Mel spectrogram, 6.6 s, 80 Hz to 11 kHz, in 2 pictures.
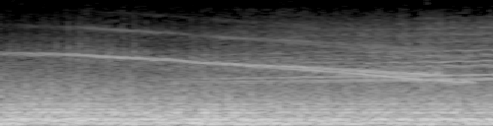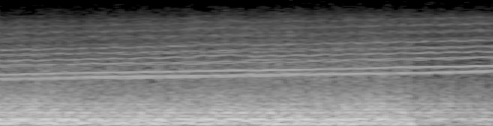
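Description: Steady drone of B-17 bombers' engines, with a high whistle that falls in pitch over the first three seconds, then a second whistle that slowly rises: the whistle of bombs falling.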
